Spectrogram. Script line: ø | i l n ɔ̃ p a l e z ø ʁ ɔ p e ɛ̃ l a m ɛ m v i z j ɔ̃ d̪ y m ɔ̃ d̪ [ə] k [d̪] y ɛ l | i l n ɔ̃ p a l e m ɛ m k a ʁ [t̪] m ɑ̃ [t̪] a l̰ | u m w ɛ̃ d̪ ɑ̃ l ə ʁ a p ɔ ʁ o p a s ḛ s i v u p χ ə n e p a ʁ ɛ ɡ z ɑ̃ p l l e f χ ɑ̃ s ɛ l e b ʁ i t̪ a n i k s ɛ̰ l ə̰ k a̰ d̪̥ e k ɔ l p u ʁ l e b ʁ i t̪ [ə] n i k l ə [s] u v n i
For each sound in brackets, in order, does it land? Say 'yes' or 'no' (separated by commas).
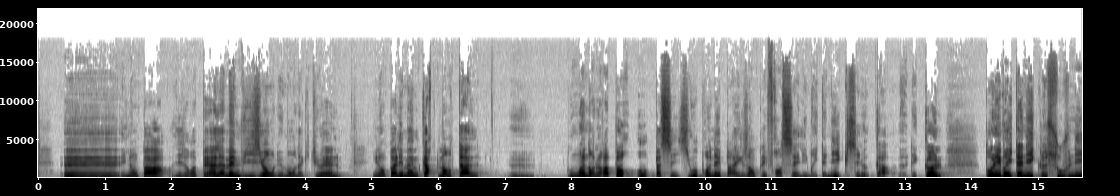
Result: no, no, yes, yes, no, yes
